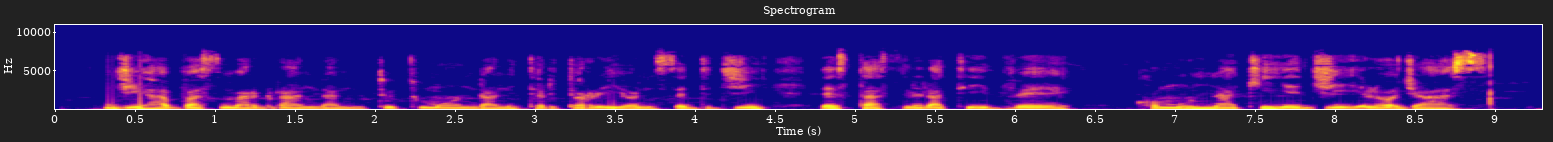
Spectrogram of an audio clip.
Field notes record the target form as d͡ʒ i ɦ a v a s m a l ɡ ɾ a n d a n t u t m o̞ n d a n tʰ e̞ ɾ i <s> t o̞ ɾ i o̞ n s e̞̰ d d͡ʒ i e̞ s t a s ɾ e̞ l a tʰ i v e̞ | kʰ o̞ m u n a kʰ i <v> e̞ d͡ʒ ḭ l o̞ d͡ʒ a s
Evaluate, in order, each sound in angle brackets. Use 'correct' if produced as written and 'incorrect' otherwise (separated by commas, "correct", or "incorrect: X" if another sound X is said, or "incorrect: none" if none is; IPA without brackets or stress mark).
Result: incorrect: none, incorrect: none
